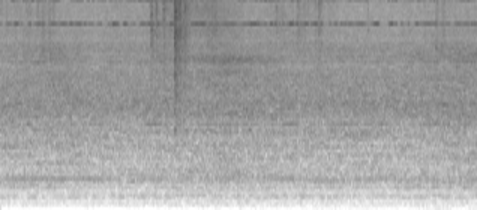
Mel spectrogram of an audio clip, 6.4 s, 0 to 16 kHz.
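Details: Dyson DC40 upright vacuum, salvaged from a skip after sitting outside, first power-up: constant high-pitched whoosh at steady pitch, no surging, rattles or choking; running normally.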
